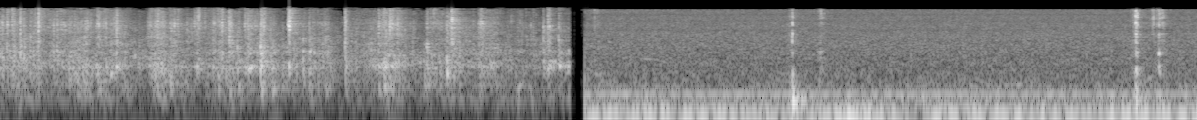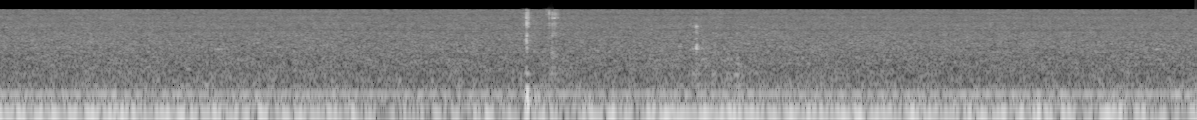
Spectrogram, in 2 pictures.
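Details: A burst of noisy clatter gives way to a steady mechanical hum broken by a few sharp clicks, with no animal sound.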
